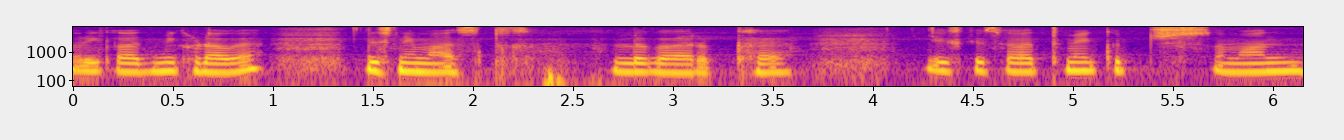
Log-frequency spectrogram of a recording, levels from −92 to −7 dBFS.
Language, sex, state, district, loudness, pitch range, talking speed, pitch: Hindi, female, Haryana, Rohtak, -17 LUFS, 205-225 Hz, 155 wpm, 210 Hz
